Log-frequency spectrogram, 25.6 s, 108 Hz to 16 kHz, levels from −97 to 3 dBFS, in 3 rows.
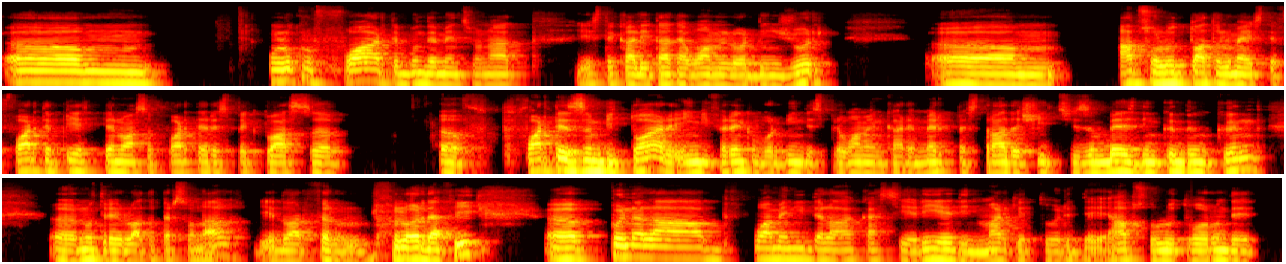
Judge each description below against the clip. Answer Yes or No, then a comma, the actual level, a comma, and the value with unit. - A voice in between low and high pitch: No, low, 115 Hz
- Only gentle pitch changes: Yes, narrow, 2.3 semitones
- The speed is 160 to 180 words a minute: No, average, 150 wpm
